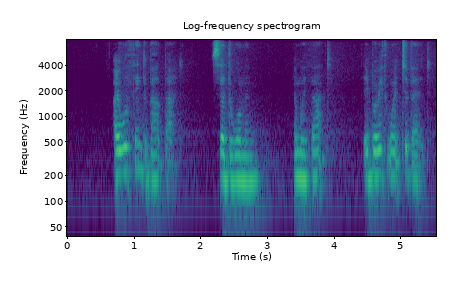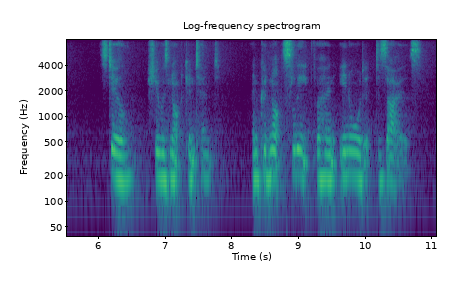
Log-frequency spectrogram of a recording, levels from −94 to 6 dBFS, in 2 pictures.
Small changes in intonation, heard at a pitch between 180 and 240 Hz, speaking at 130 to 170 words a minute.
Yes: narrow, 1.6 semitones; medium, 185 Hz; average, 155 wpm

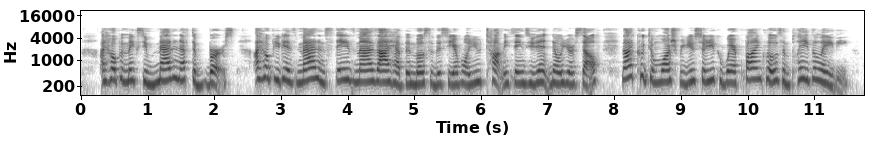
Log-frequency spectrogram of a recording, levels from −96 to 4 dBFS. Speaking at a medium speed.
No: fast, 270 wpm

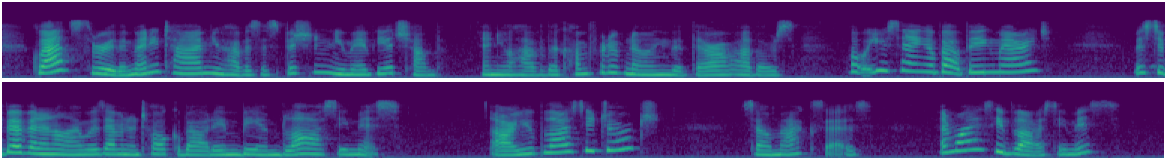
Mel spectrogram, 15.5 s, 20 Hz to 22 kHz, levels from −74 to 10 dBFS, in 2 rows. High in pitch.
Yes: very high, 255 Hz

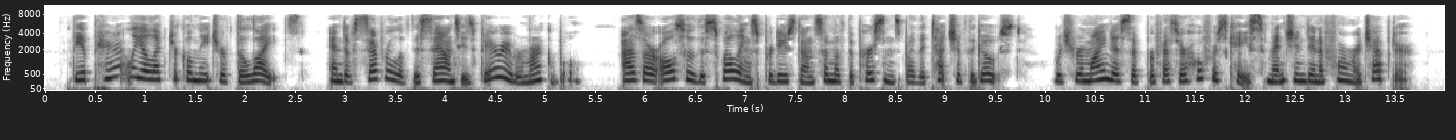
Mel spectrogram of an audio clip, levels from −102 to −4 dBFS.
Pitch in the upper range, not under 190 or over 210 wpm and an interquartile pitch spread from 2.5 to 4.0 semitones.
Yes: very high, 260 Hz; average, 195 wpm; average, 3.7 semitones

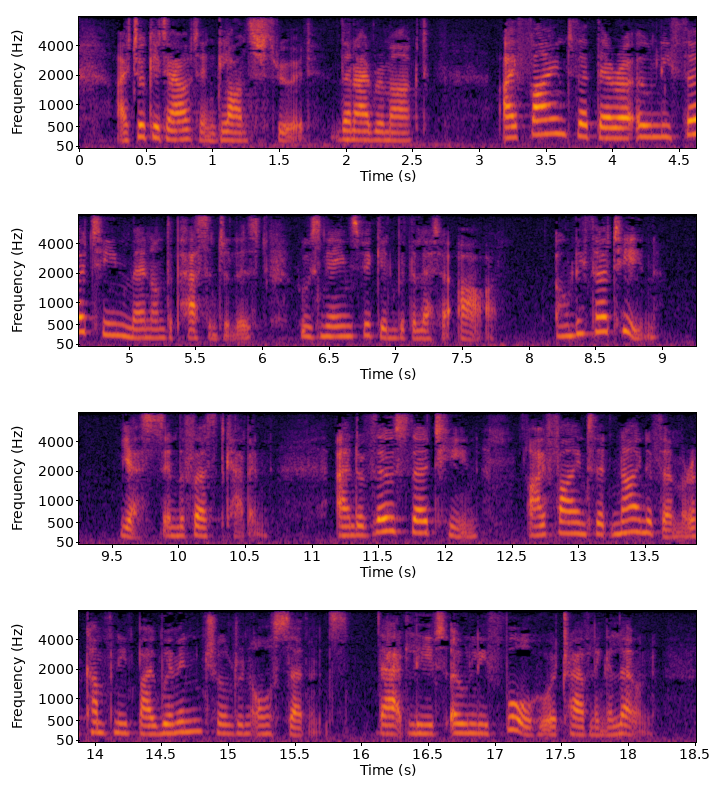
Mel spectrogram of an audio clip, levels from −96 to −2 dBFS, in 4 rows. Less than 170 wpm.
No: average, 200 wpm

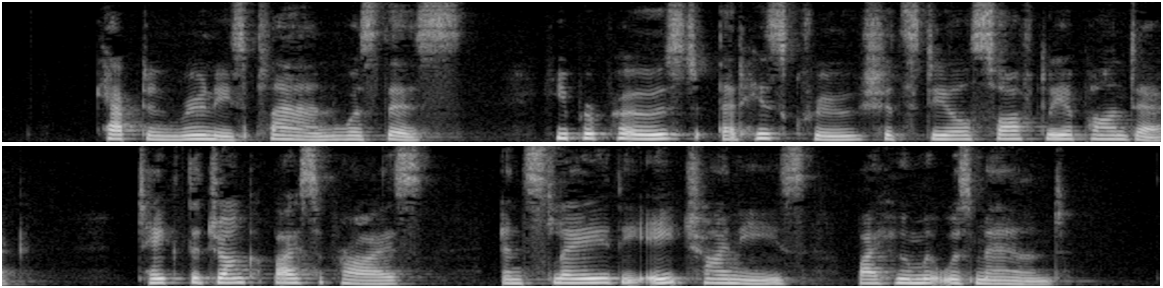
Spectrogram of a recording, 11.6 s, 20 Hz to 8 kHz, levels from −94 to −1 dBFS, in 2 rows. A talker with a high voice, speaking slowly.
No: high, 220 Hz; average, 155 wpm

